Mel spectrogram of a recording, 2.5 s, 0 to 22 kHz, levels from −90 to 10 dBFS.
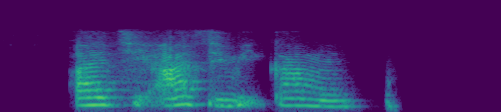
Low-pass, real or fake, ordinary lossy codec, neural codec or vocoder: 7.2 kHz; fake; Opus, 16 kbps; codec, 16 kHz, 0.4 kbps, LongCat-Audio-Codec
